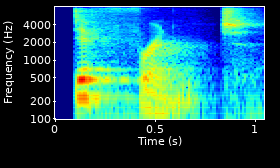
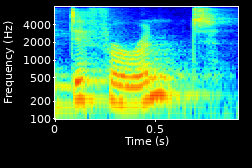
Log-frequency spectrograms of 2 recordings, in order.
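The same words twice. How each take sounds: First: The middle syllable is dropped. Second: Every syllable is fully pronounced. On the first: The speaker calls it right. "We reduce it" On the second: The speaker calls it wrong. "We don't say different"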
